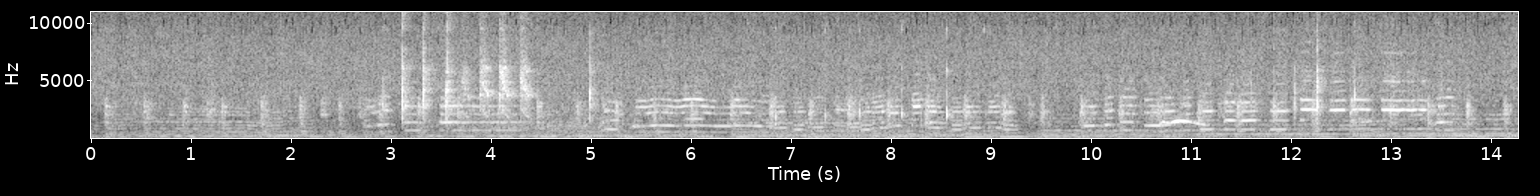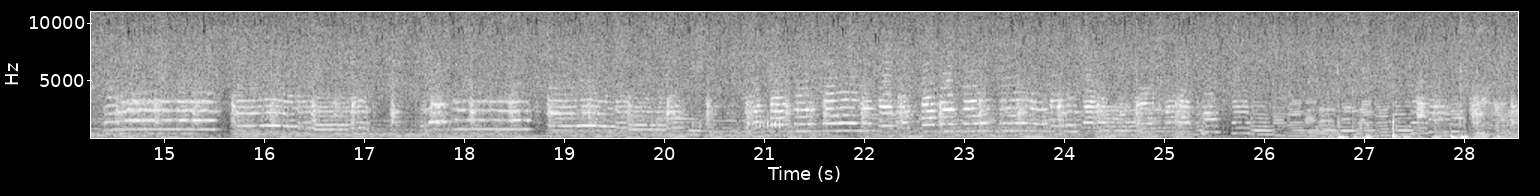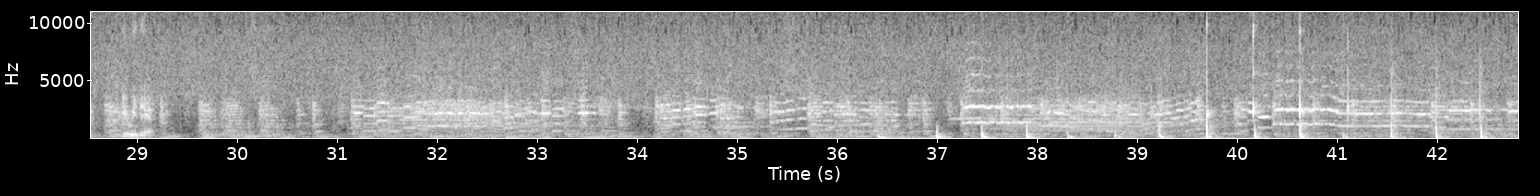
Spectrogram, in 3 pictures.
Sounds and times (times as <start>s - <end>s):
Music: 0.0s - 42.8s
Bird: 2.9s - 7.0s, 19.7s - 22.0s
Domestic animals, pets: 3.2s - 7.0s.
